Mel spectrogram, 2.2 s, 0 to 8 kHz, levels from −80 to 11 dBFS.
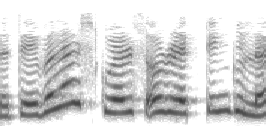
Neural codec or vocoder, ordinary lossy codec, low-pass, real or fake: none; MP3, 24 kbps; 7.2 kHz; real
